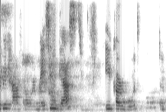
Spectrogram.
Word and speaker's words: iKAR: Today we have our amazing guest, iKAR Wood. Did I pronounce it correctly? Yeah, iKAR is great.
